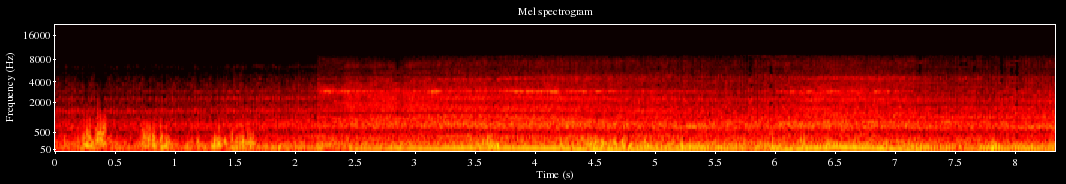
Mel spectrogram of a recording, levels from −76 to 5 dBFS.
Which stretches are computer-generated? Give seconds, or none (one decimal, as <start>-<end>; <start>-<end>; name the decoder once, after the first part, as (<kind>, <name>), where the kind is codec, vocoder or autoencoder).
1.9-3.2 (vocoder, Vocos); 4.3-5.0; 6.5-7.7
